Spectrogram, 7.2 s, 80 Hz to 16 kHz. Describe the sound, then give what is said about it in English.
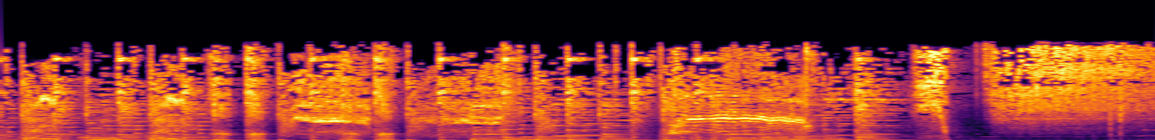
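A pig grunts and oinks rapidly and loudly, breaking into high, drawn-out squeals a few times, before the noise drops away to a softer rustling hiss near the end. “It's pig night here on Radio 2.”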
